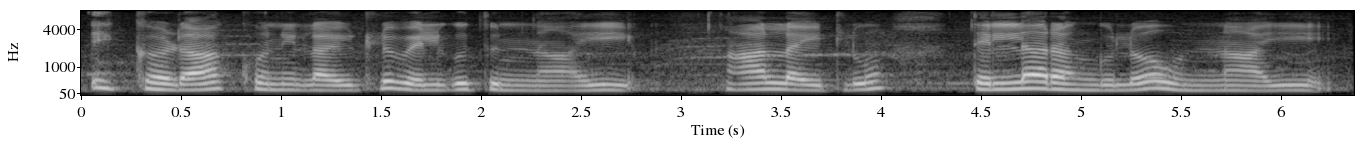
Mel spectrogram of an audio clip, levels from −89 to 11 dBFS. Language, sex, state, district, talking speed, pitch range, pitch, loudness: Telugu, female, Telangana, Hyderabad, 85 wpm, 185-225 Hz, 210 Hz, -17 LUFS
